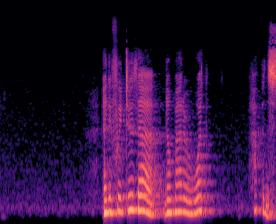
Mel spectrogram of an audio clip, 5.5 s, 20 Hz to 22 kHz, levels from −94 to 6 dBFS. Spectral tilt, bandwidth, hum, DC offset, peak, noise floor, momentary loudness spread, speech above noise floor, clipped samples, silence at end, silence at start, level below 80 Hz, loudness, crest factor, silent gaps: -4 dB/octave; 13.5 kHz; none; under 0.1%; -2 dBFS; -61 dBFS; 14 LU; 43 dB; under 0.1%; 0 s; 2.05 s; -84 dBFS; -18 LUFS; 18 dB; none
